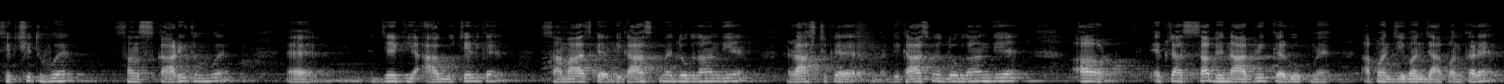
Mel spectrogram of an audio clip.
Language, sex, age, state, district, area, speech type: Maithili, male, 60+, Bihar, Madhubani, rural, spontaneous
